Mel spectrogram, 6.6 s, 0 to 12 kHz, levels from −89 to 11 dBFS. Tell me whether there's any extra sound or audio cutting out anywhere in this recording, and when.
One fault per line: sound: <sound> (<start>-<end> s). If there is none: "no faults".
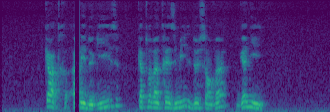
sound: dropout (1.5-1.6 s)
